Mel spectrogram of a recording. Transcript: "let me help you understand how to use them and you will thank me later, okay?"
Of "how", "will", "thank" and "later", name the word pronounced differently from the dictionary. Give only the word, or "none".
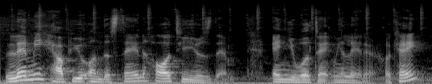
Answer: thank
